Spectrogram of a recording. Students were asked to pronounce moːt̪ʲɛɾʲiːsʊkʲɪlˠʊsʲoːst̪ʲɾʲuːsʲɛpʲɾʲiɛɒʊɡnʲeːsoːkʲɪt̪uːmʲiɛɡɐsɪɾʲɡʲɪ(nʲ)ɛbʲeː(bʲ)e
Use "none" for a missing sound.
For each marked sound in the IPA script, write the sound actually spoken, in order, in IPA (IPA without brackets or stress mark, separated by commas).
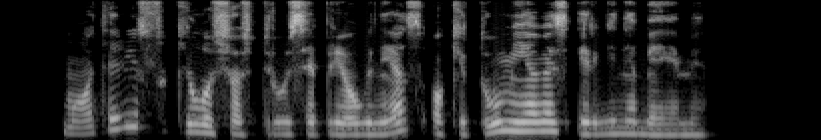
nʲ, mʲ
